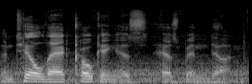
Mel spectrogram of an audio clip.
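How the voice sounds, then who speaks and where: Noticeable background noise under a man speaking at moderate speed, his pitch varying in an ordinary way. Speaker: blacksmith instructor. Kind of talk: tutorial. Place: workshop. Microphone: lapel.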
